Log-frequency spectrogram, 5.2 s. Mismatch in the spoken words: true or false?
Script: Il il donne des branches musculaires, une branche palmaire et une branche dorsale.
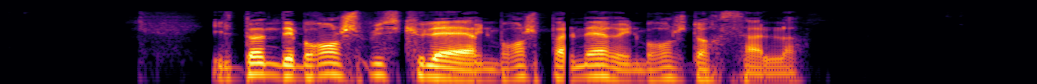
true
